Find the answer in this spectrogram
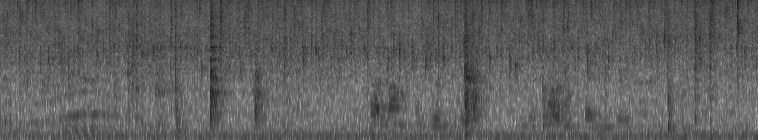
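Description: Food sizzling on the stove in a steady hiss while a sauce of spaghetti, corn and sausage is stirred in an aluminium pot, the metal spoon knocking against the pot about four times.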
